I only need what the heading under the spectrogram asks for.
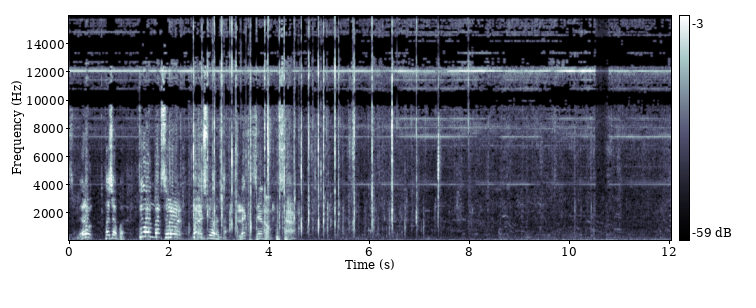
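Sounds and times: audience hand claps: 0:02.0 - 0:07.6.

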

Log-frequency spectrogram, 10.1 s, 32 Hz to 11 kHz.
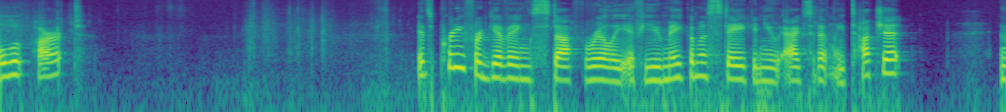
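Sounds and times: plastic bag rustling: 0:00.0 - 0:04.2.

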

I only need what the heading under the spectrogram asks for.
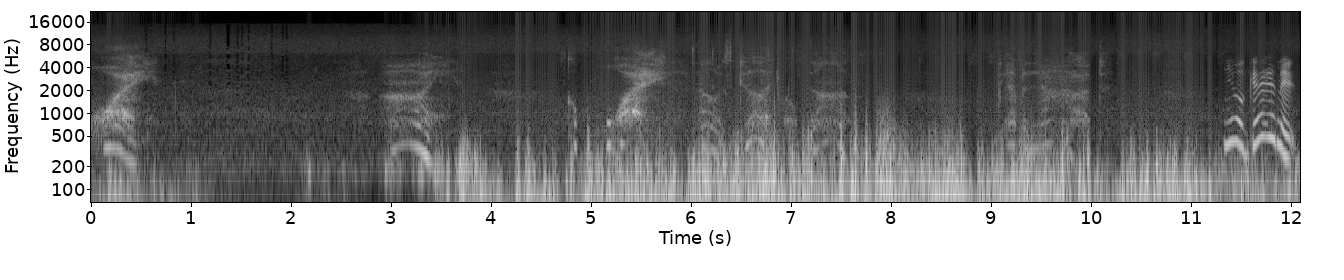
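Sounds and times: wind and handling rumble: 0:00.0 - 0:12.0.

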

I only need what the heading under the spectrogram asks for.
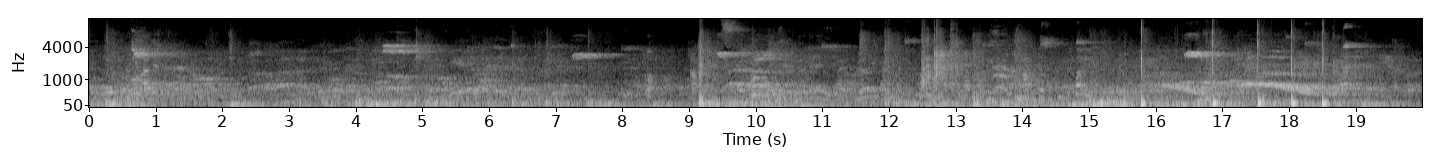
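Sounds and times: players' voices: 0:00.0 - 0:20.0
shoes squealing: 0:09.4 - 0:11.6, 0:13.4 - 0:15.1, 0:16.4 - 0:19.5
volleyball hits echoing: 0:15.0 - 0:18.8.

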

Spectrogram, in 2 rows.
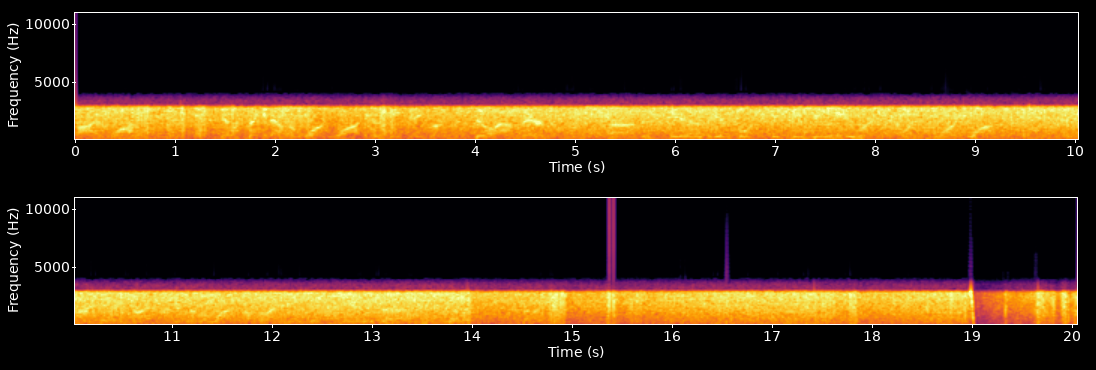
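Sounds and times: faint radio voice: 0:00.0 - 0:00.7, 0:01.4 - 0:15.0
radio band noise hiss: 0:00.0 - 0:20.0.

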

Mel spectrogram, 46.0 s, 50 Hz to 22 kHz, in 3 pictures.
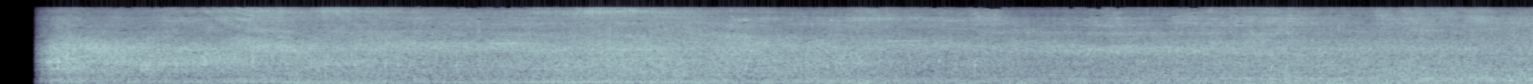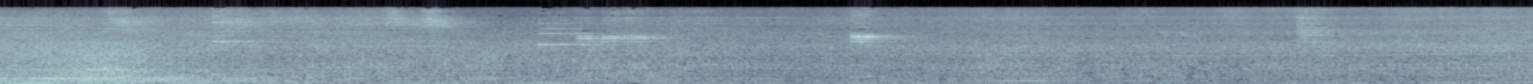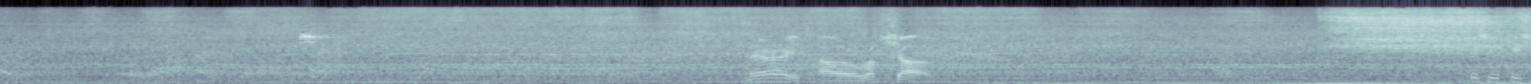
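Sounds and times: road traffic rumbling: 0:00.4 - 0:45.9.

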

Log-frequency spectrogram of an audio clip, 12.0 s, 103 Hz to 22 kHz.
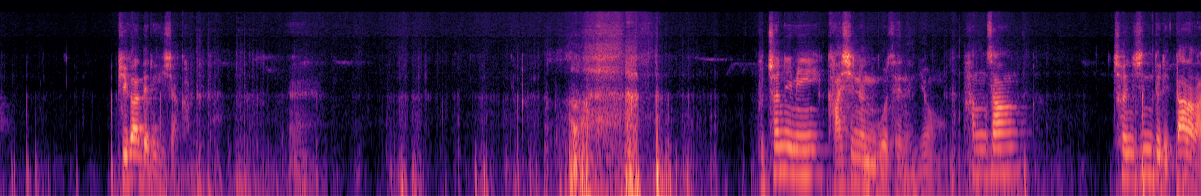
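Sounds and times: microphone handling rustle: 0:00.0 - 0:12.0.

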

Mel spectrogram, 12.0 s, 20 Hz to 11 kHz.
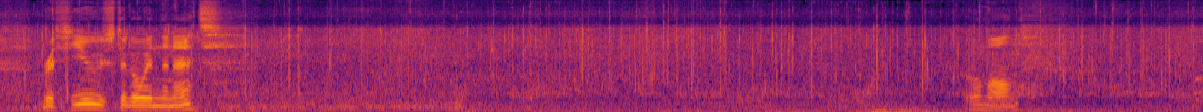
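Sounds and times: drops ticking near microphone: 0:00.0 - 0:12.0
steady rain falling: 0:00.0 - 0:12.0.

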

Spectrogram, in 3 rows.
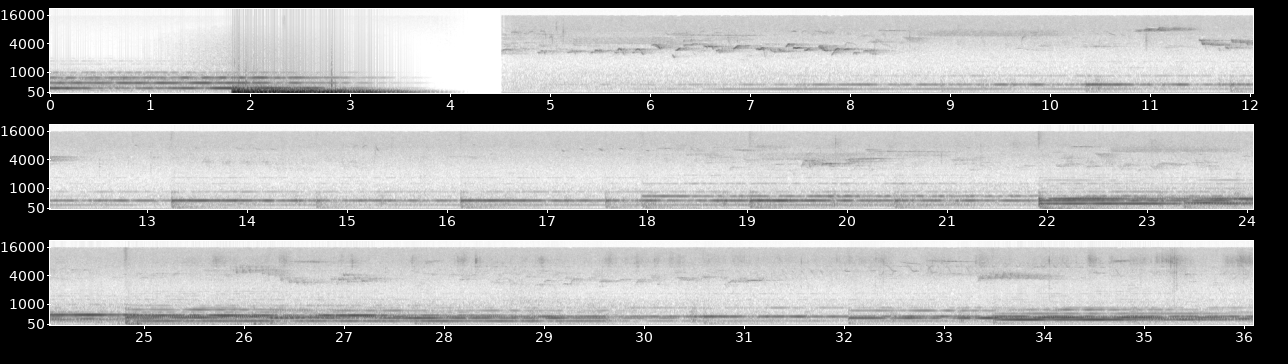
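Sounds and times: ambient drone music: 0:00.0 - 0:03.8, 0:06.4 - 0:36.0
birds chirping faintly: 0:04.6 - 0:36.0.

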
